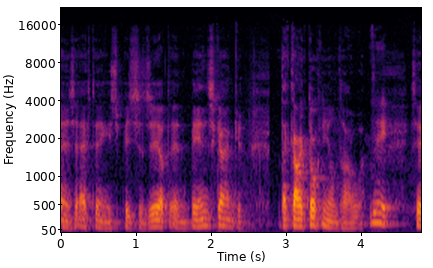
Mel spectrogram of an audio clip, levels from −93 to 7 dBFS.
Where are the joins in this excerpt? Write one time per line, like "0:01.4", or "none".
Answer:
0:02.8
